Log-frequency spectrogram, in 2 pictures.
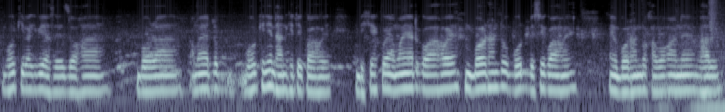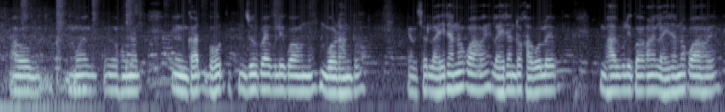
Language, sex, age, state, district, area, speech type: Assamese, male, 30-45, Assam, Tinsukia, rural, spontaneous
